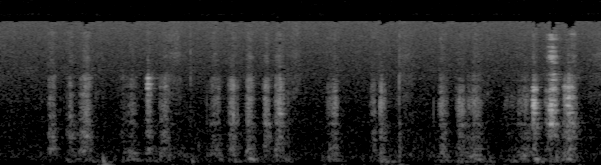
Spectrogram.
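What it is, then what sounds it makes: Scratch-art paper being scratched with a stylus. A wooden stylus scratches writing into the black coated paper of a small spiral-bound black scratch-art notepad held flat by one long-nailed hand. Quiet, short, dry scratching strokes come in a loose series of separate bursts. The sound stays mostly in the mid-to-high range and grows slightly louder and brighter near the end.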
